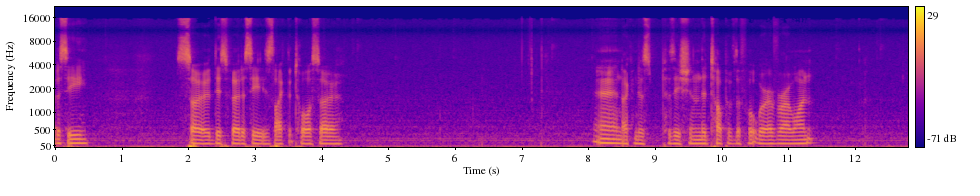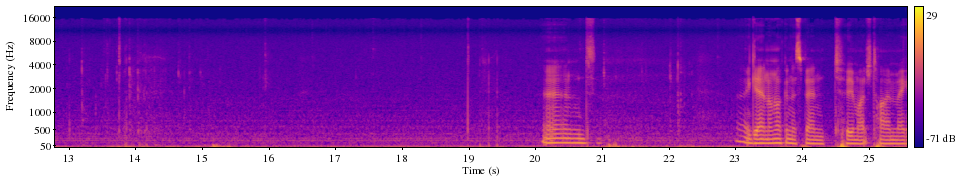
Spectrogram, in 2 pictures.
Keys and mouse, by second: 6.4 middle click, 7.4-8.4 middle drag, 9.6 middle click, 12.3 middle click, 14.1 KP_1, 14.3 KP_5, 22.0 a, 22.2 b.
